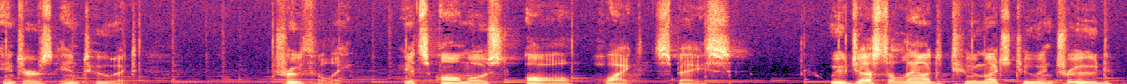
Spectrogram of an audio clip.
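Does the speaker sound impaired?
No.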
